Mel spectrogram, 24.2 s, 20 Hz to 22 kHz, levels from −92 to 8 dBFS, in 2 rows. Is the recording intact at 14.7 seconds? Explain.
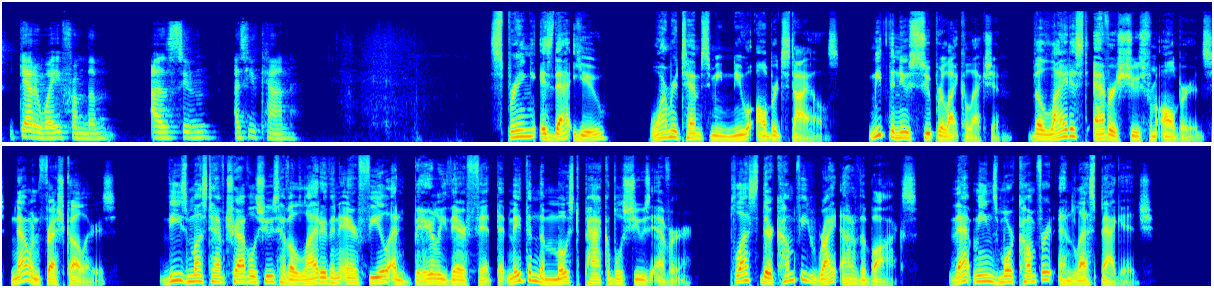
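Yes, at 14.7 seconds the speech plays through cleanly, with no dropout, click, distortion or other fault at that moment.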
